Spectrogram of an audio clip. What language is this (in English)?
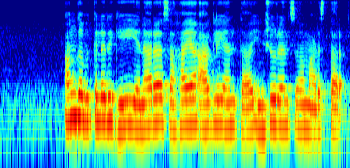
Kannada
